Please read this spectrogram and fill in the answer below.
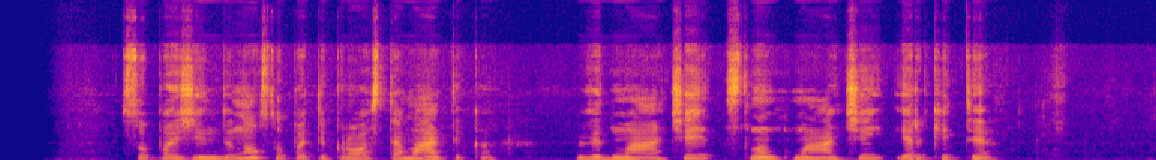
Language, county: Lithuanian, Vilnius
